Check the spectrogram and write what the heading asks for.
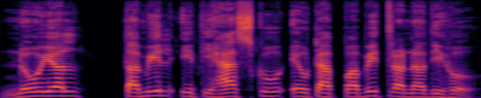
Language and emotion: Nepali, neutral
